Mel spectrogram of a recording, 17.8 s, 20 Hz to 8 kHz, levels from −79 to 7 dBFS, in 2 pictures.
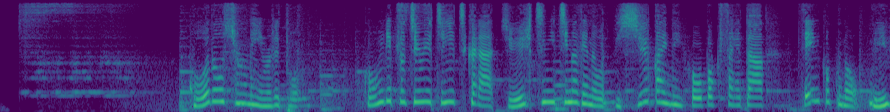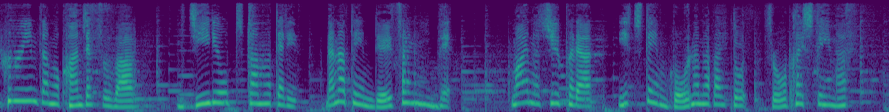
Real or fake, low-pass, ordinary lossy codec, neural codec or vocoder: fake; 7.2 kHz; none; codec, 16 kHz, 0.5 kbps, X-Codec, HuBERT features, trained on general audio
